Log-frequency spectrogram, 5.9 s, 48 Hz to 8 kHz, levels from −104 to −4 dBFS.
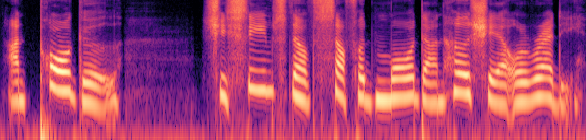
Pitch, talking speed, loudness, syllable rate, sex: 215 Hz, 135 wpm, -16 LUFS, 3.7 syllables/s, female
